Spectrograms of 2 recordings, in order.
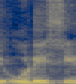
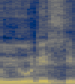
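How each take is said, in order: First: उड़ीसी begun with a plain "u", no y; misread as word. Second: यूडीसी begun with the letter name "yoo". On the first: Teacher shows students the wrong reading, उड़ीसी without the y glide. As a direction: say उड़ीसी as one word, "u-ree-see". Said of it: "उड़ीसी नहीं पढ़ेंगे इसको". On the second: Teacher corrects it for students, यूडीसी as three letter names. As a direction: say यूडीसी as yoo-dee-see. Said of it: "यूडीसी पढ़ेंगे". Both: Shown as a demonstration.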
